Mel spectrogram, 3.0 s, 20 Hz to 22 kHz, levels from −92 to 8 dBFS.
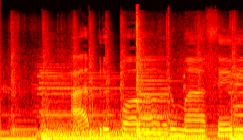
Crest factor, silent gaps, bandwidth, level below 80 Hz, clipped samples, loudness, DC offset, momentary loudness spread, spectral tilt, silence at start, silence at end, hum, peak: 14 dB; none; 18 kHz; -20 dBFS; under 0.1%; -18 LUFS; under 0.1%; 4 LU; -7 dB/octave; 0 s; 0 s; none; -2 dBFS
